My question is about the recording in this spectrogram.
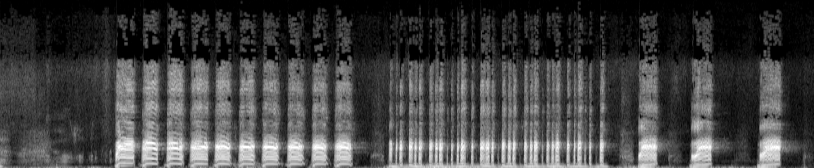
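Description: Duck call blown close by in hen-mallard quacks: a descending run of about nine quacks, a faster run of quacks, then three single drawn-out quacks near the end, calling to a small group of ducks in flight.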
